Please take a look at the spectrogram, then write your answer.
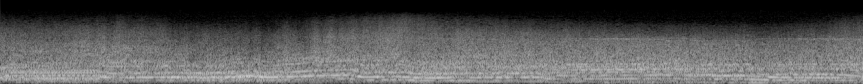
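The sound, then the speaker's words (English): Loud, roaring Pro Stock drag race cars scream at full throttle at the U.S. Nationals, Bob Glidden's car winning by a car length in 7.37 seconds; their pitch slides and wavers as they accelerate hard, a dense, continuous mechanical blare with no voices. “Bob Glidden, by just a car length, goes into his 12th consecutive final round appearance at the U.S. Nationals.”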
